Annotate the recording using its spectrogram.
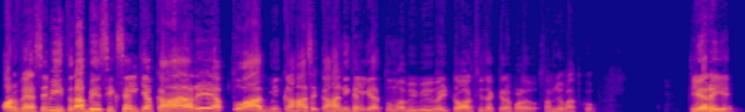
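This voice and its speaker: A young man teaches chemistry in a lively, joking lecture style and keeps breaking off to tease and scold his students. His voice sits a little high for a man. The sound is close and dry, with no room echo. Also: fairly quick. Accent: Hindi.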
